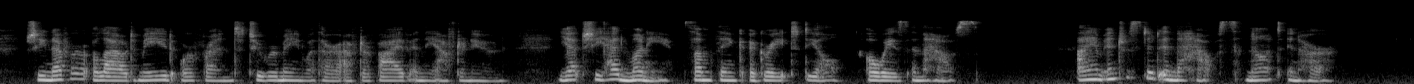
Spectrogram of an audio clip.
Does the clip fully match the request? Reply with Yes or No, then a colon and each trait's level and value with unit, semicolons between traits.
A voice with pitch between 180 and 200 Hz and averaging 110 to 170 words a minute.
Yes: medium, 185 Hz; average, 155 wpm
